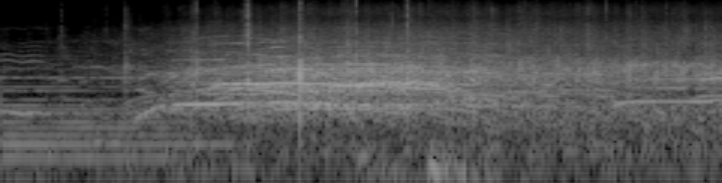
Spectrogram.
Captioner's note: audience cheering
